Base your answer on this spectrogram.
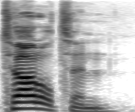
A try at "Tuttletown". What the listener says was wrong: Tuttletown? There's a W in there.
